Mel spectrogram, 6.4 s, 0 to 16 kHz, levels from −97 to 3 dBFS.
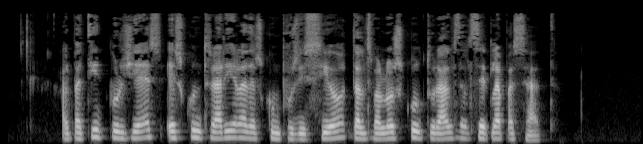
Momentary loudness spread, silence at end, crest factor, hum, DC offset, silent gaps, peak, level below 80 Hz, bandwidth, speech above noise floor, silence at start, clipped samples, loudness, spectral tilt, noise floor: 6 LU; 1.05 s; 20 dB; none; under 0.1%; none; -8 dBFS; -76 dBFS; 11.5 kHz; 56 dB; 0.6 s; under 0.1%; -27 LUFS; -4.5 dB/octave; -83 dBFS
